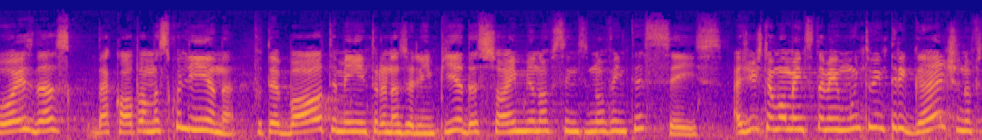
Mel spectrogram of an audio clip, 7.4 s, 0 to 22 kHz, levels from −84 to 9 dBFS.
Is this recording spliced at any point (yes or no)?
yes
